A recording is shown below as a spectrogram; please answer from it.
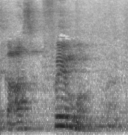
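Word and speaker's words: كَعَصْفٍ: of this meme as kasfim. Originally it's kasfin, but because of the meme which is appearing after fa, it's the sound of this noon is pronounced as sound of this meme.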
